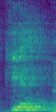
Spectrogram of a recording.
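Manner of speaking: "Quién" set apart, pitched high; pointed question word. Shown as a demonstration. Councillor pointing out his question's first word, high emphatic "quién". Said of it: "Empieza por quién. Es una pregunta".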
